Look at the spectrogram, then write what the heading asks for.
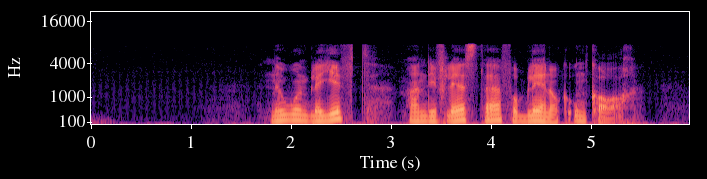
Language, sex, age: Norwegian, male, 30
